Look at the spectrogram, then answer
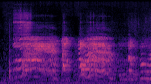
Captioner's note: baby mannequin cries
